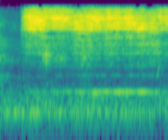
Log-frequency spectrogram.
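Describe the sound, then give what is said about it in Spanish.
A voice imitates a snake, acting like a cobra, with a long, steady, loud hiss lasting about two seconds, breathy and high-pitched, starting abruptly and holding without pause. “Se movía en plan cobra, imitaba a la serpiente y la tenía justo aquí y hacía...”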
